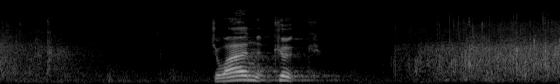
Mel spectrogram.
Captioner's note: applause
